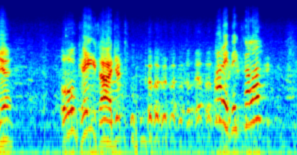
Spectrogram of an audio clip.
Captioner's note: laughing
